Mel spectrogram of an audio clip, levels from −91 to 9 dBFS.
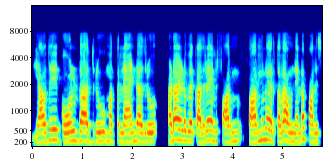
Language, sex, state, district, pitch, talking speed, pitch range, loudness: Kannada, female, Karnataka, Raichur, 225 Hz, 95 wpm, 215-240 Hz, -15 LUFS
